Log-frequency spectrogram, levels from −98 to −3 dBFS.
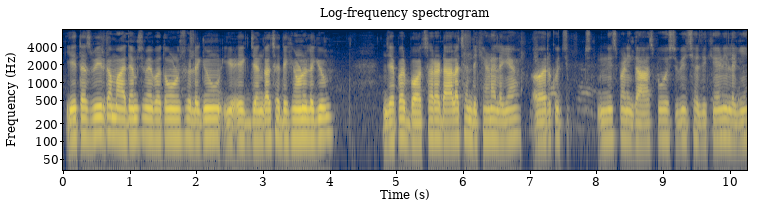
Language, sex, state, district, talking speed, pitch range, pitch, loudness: Garhwali, male, Uttarakhand, Uttarkashi, 195 wpm, 110-120 Hz, 115 Hz, -19 LUFS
